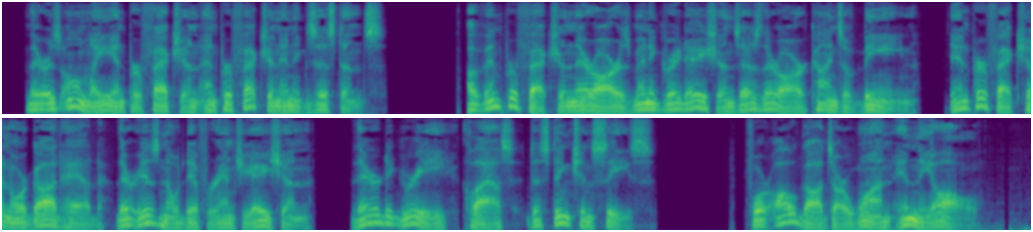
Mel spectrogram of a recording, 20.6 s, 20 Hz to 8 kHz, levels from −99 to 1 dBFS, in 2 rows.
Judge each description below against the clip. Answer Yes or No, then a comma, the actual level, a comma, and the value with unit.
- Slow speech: Yes, slow, 125 wpm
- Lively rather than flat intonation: Yes, wide, 6.2 semitones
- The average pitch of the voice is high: No, very low, 95 Hz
